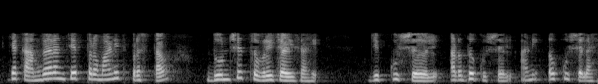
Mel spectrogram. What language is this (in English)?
Marathi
